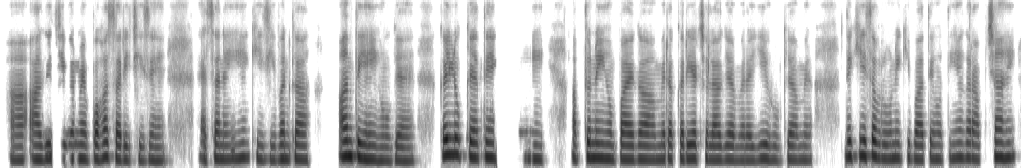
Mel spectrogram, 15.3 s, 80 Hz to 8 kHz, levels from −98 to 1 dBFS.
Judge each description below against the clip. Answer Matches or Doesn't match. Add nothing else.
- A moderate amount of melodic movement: Doesn't match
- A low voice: Doesn't match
